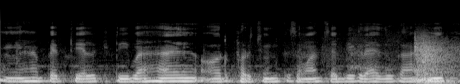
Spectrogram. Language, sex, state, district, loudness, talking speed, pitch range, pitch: Hindi, male, Chhattisgarh, Raipur, -15 LUFS, 210 wpm, 130-145 Hz, 135 Hz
